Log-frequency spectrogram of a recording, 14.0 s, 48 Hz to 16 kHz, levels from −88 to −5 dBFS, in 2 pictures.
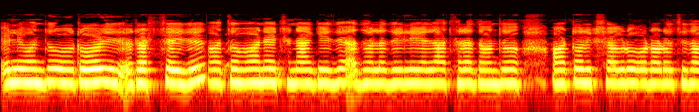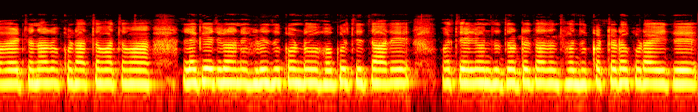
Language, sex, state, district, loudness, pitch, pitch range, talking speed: Kannada, male, Karnataka, Belgaum, -16 LUFS, 215 Hz, 215-220 Hz, 145 wpm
